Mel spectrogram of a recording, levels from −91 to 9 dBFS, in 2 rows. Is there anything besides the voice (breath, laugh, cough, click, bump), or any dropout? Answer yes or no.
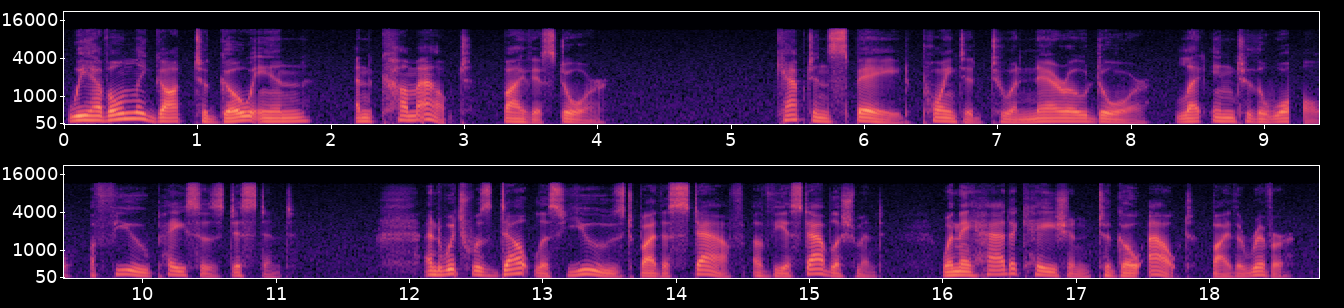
yes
